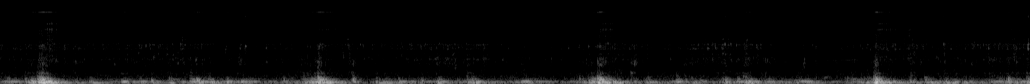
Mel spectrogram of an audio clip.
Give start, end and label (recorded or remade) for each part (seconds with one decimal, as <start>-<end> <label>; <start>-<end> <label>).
0.0-4.7 recorded; 4.7-7.0 remade; 7.0-10.3 recorded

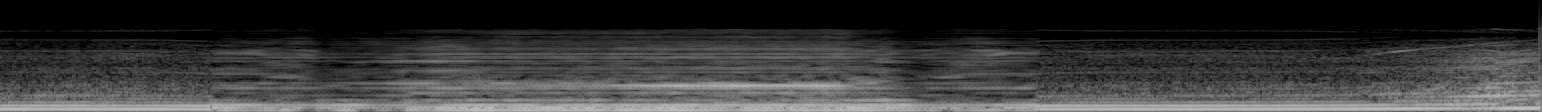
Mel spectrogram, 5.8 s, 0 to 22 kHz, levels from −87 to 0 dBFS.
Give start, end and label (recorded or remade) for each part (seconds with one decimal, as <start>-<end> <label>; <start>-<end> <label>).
0.0-0.8 recorded; 0.8-3.9 remade; 3.9-5.8 recorded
